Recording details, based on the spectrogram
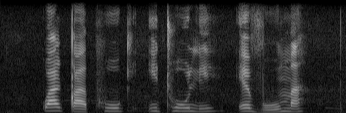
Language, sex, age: Xhosa, female, 24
